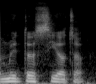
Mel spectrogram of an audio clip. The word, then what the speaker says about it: মৃতস্য চ: আচ্ছা, তো আমরা আসি যে মৃত্যুর উচ্চারণ হবে, এরপর হচ্ছে ধ্রুবং জন্ম, এরপর উচ্চারণ কি, মৃতস্যচ, অথবা একসাথে উচ্চারণ করবো, যেহেতু বলেছিলাম মৃতস্য, ঠিক আছে, একসাথে আমরা উচ্চারণ করবো মৃতস্যচ।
